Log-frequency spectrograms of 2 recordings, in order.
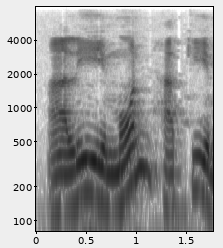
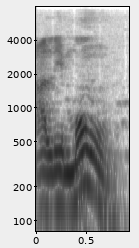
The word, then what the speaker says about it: alimun hakim: Alimun hakim. Mun hakim. Harus dibaca jelas. Karena apa? Tanwin ketemu huruf ha. ha ini huruf idhar. Jangan dibaca alimung atau alimu, tapi ada bunyi n, alimun hakim.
